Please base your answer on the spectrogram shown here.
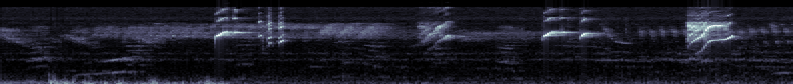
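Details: Female canary calling to lure a male into song: sharp upward-sweeping chirps and short buzzy trills high in pitch, in bursts about a second apart, over a low rumbling background noise at the start.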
